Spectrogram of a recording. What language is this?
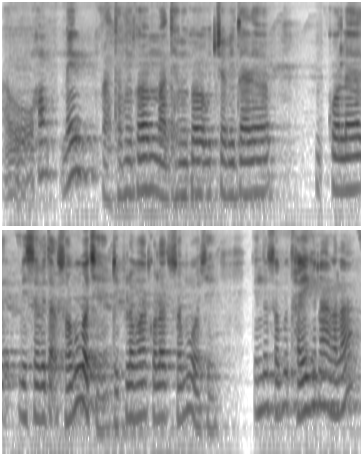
Odia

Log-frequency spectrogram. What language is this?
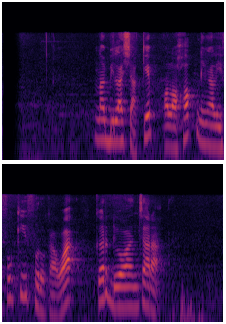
Sundanese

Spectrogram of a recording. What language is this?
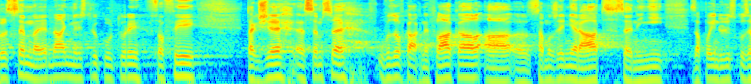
Czech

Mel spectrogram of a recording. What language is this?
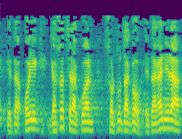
Basque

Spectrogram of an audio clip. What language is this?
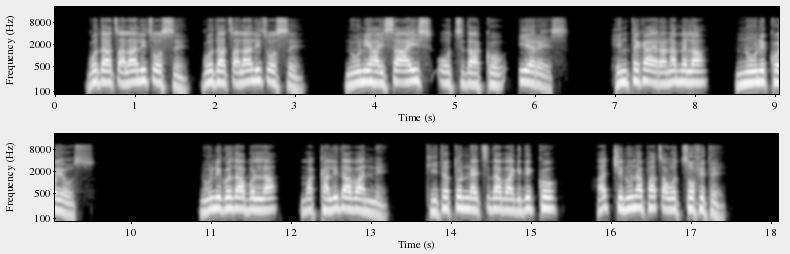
Gofa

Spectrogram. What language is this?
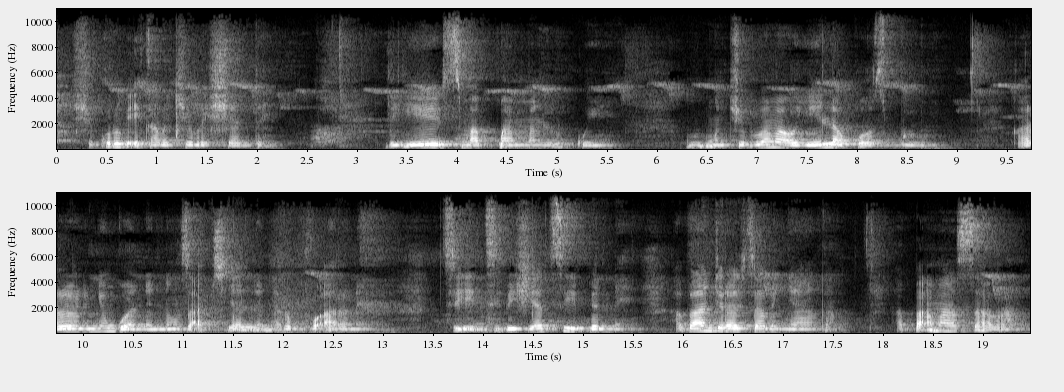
Dagbani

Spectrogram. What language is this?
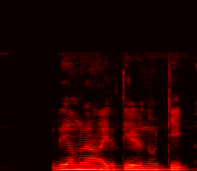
Malayalam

